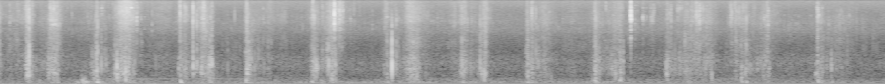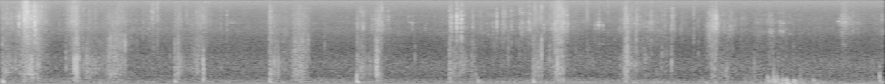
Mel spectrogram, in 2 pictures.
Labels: Is this a car?
no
